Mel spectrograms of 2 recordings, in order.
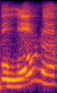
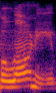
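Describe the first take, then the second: First: It is said closer to its spelling. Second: It is said in the Americanized way. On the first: This is the form that fits the spelling. "that makes more sense for the spelling. You still got that silent G in there" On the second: This is the form used growing up. "it was always baloney growing up"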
